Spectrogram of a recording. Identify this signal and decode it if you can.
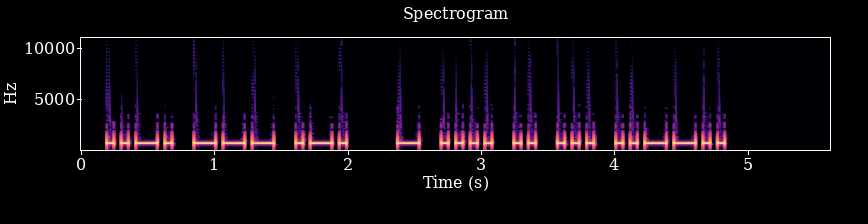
Morse code, heard as a keyed tone, about 22 wpm, 700 Hz. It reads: FOR THIS?
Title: Sentences from Top 1300 Words 22wpm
